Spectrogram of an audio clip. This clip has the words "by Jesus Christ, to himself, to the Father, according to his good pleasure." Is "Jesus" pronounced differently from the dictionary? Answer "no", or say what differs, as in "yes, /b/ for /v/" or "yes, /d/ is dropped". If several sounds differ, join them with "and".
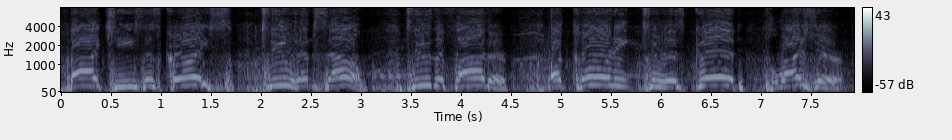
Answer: no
